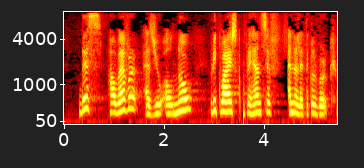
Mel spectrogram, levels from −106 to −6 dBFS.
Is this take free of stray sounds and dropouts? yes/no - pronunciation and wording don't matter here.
no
